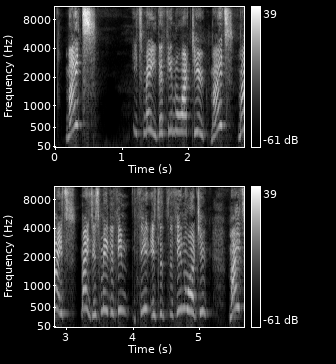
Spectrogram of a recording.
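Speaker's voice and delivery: whiny high voice. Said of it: "this voice that responds is even whinier".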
